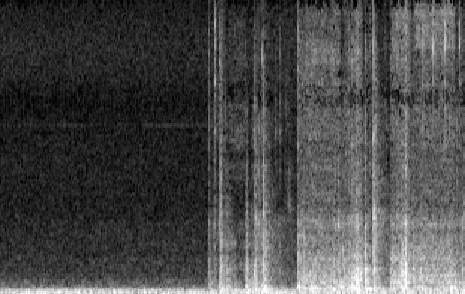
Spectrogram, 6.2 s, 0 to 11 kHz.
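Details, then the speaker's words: HP OfficeJet Pro 8100 printer running a head cleaning cycle (power held, X twice, paper button pressed), used when print colour is abnormal: quiet hum, then uneven whirs and clacks as the carriage shuttles back and forth; normal printhead cleaning. "You must wait while head is cleaning."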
